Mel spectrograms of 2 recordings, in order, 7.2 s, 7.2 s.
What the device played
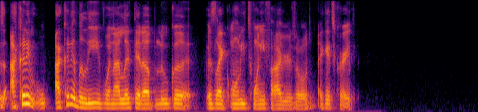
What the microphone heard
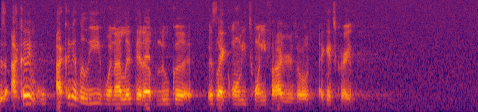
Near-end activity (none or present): none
